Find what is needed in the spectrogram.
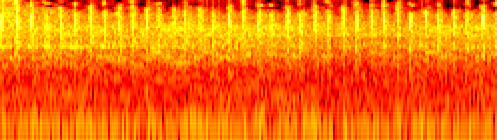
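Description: Heavy metal recording: loud distorted electric guitars over rapid, driving drumming, with no vocals yet.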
